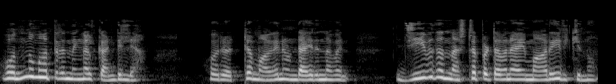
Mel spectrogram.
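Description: A woman's voice: a little high, moderate pace, dark tone, highs cut off, natural voice. An actress playing a bitter middle-aged wife and protective mother in a radio drama, accusing and defiant. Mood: bitter, sarcastic. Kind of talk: Malayalam radio drama acting.

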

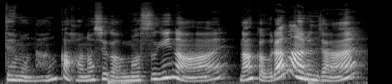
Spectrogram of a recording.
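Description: A woman's voice: mid-range voice, very animated, fast talker, sharp tone. A woman playing a middle-aged housewife in a comedic radio sketch, reacting with exaggeration, easily irked and easily impressed. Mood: doubtful, pondering. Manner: exaggerated reactions, colloquial feminine speech. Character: married housewife, easily irked by husband, gushing and gullible.

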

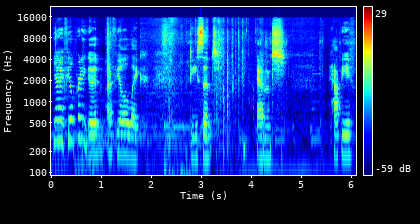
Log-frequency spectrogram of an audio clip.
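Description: A woman's voice: fairly low pitch, lively intonation, takes it slowly, music in the background. A Canadian woman in her late twenties, co-hosting a podcast in a casual, rambling chat, with a stuffy, sniffly nose. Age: late 20s. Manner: chatty, rambling, laughs often. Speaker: podcast co-host.

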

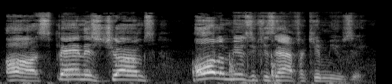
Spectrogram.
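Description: A man's voice: high voice, expressive, a little slow, sharp tone. A man in a played clip, speaking emphatically and often repeating "know what I'm saying" as he makes his points. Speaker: interviewed guest in a clip. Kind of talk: emphatic opinion monologue.

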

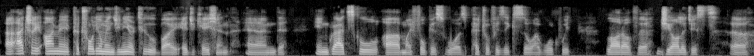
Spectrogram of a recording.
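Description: A man, a podcast guest, explaining his work in a measured way with frequent pauses. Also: medium pitch, fairly even intonation, no room sound, highs cut off. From Iran. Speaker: guest, oil trading commercial operator. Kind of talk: casual interview answers.

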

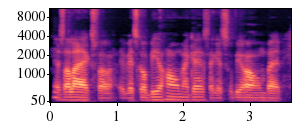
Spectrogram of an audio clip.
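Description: A man's voice: sits low, fast talker. A man co-hosting a podcast, talking casually in a rambling way with bursts of energy. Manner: rambling, restarts often, animated bursts. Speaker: podcast co-host.

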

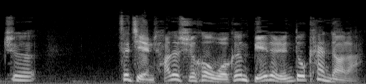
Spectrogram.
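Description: An actor playing an earnest police inspector in a radio drama, opinionated yet easily flustered, explaining himself defensively. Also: male voice, fairly high pitch, very animated, normal speed, a bit bright, a little hiss or hum.

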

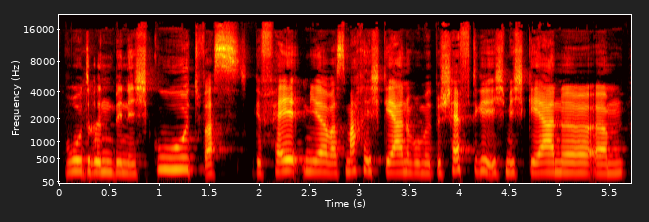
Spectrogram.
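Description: A woman's voice: mid-range voice, steady tone, unhurried. Chatty woman in her twenties. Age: 20s. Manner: chatty, frequent fillers. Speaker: podcast guest. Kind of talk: casual interview chat.

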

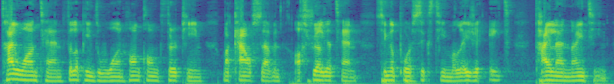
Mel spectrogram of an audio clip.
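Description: A man with a raspy voice chatting casually as co-host, thinking aloud with fillers and questions. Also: on the low side, little pitch movement, a little slow, fairly bright tone. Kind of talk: casual chat. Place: home in Japan.

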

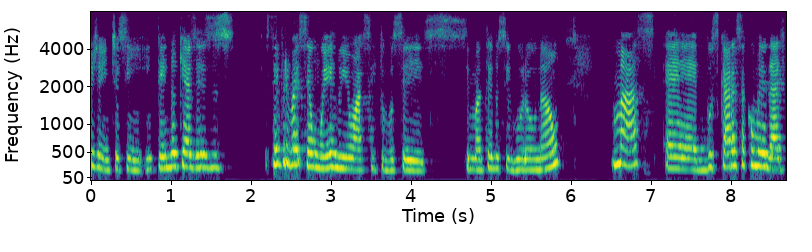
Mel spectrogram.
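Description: A woman with a Brazilian Portuguese accent hosting a casual live interview, chatting informally and addressing her viewers directly. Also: medium pitch. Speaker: host. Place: remote video call. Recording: slightly dull video-call audio.

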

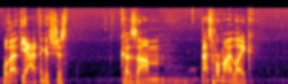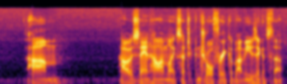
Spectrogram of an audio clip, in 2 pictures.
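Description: Laid-back man with a gravelly voice. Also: on the low side, steady tone, moderate pace, long pauses, sharp tone, no echo, rough recording. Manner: laid-back, swears casually, many fillers. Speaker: podcast co-host and musician. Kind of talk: casual chat.

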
